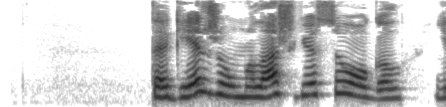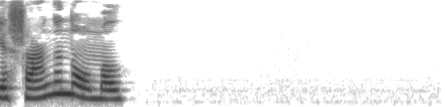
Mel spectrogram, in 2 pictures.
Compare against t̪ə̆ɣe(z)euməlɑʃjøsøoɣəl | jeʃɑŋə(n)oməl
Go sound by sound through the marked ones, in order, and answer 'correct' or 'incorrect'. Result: incorrect: ʒ, correct

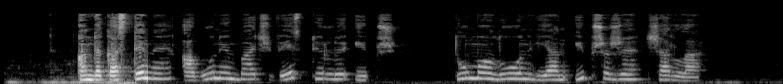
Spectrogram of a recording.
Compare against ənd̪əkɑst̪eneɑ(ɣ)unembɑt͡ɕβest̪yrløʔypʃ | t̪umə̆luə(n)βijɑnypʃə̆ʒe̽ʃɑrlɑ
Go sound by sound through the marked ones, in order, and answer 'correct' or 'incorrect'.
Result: correct, correct

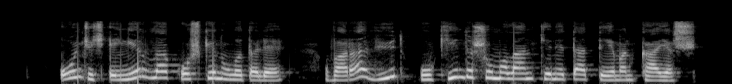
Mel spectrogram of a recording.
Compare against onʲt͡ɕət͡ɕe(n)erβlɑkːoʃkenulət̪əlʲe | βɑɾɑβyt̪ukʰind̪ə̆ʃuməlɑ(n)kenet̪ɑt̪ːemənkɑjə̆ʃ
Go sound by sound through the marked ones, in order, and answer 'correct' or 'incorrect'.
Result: incorrect: ŋ, correct

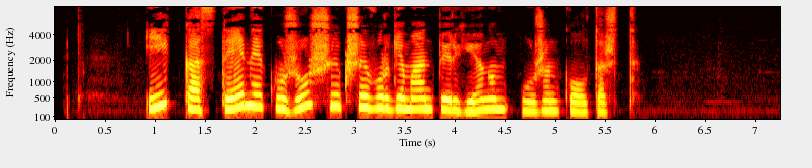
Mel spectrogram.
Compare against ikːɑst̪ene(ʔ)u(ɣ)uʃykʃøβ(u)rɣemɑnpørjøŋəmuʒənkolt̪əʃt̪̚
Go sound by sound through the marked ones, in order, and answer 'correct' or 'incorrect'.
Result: incorrect: k, incorrect: ʒ, correct

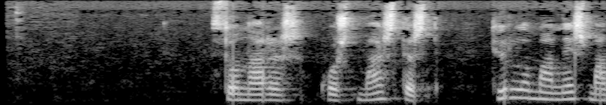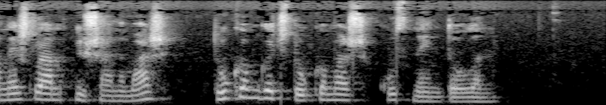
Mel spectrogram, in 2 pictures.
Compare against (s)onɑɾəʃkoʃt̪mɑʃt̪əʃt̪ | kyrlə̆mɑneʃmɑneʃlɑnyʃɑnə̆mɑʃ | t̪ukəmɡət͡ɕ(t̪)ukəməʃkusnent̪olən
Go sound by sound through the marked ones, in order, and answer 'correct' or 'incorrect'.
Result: correct, correct

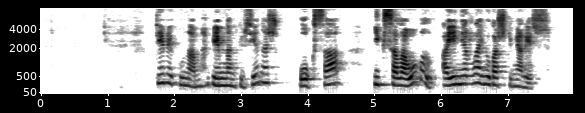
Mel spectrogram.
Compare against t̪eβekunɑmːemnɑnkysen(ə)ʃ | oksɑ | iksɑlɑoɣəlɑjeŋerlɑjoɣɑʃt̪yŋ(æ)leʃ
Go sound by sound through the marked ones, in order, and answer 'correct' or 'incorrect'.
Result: correct, correct

